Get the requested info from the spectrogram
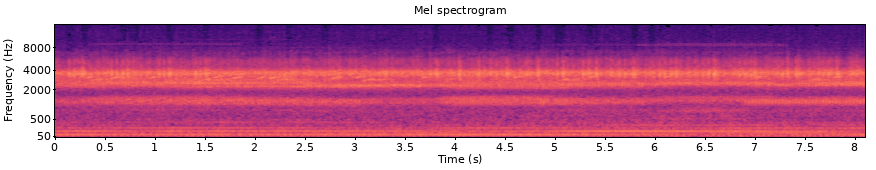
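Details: Night chorus of tree frogs in a North Carolina backwoods swamp: steady shrill trilling from many callers, plus a mid-pitched buzzing layer that swells around the middle and again near the end.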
